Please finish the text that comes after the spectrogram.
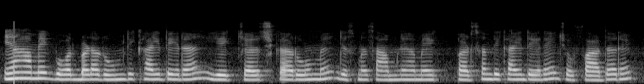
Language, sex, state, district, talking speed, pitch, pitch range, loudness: Hindi, female, Bihar, Darbhanga, 240 wpm, 230 Hz, 220-245 Hz, -16 LUFS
